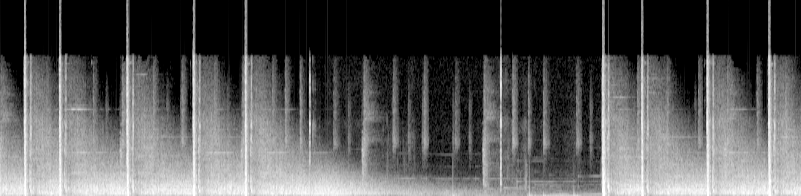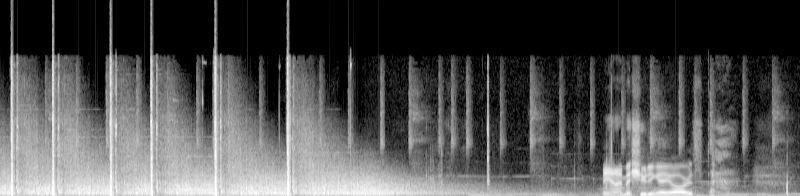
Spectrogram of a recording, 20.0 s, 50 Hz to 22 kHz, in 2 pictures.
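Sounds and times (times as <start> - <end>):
pistol gunshots: 0.0 - 4.8, 7.5 - 15.4.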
